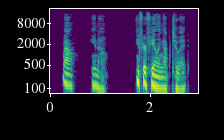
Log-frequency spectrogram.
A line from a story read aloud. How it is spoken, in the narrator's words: adding in a quieter voice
